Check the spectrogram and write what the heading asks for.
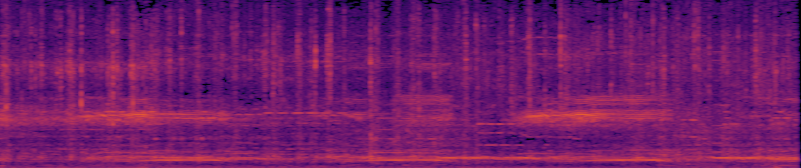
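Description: Battery-operated walking toy animals running together: a tinny electronic sound chip gives repeated synthesized mooing calls, about one a second, over music and the fine clicking of the toys' plastic gear mechanisms.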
